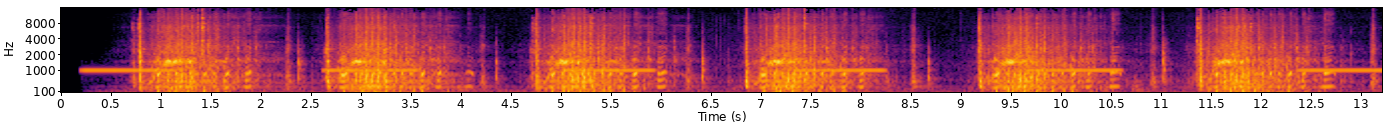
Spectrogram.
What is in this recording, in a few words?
Pull Cord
